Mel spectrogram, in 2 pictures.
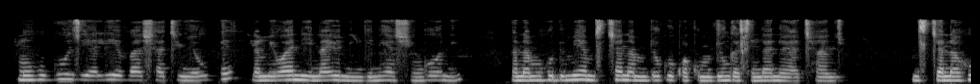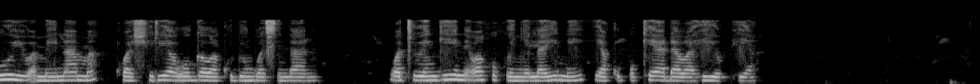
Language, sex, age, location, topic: Swahili, female, 18-24, Kisumu, health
